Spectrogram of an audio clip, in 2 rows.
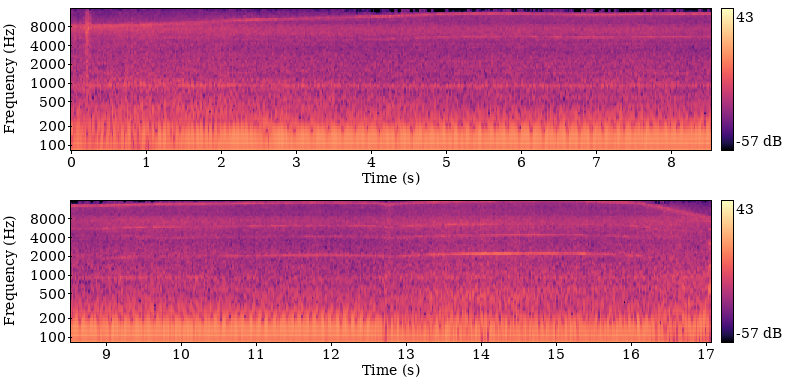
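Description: A Cummins 24-valve diesel truck engine with a performance tune, 50hp DDP nozzles, roughly 75 horsepower injectors and an HX3540 hybrid turbo, drones steadily and loudly up close with a high turbo whine, dipping briefly near the end.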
